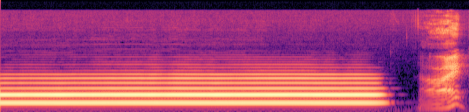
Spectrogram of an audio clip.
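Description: A French horn sustains the note G as one long, steady tone of about four seconds, full and even, played solo as a beginner's first note, followed by a brief burst of speech after it stops.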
